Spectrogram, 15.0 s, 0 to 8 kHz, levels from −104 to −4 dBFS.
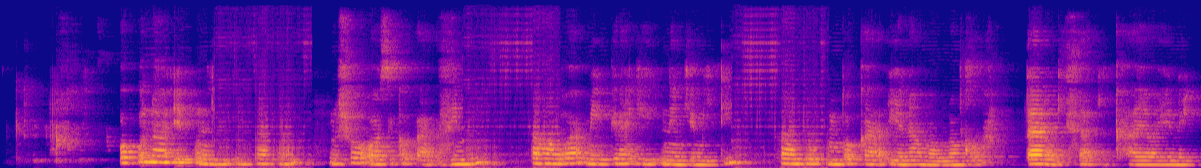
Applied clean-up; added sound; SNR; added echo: neural separator model SepFormer DNS4.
